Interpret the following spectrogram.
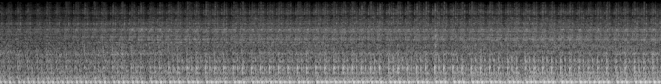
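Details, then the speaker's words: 1973 Triumph T100 twin after restoration, kick-started: even steady twin-cylinder thump about 160 beats a minute, no knocks or misses; runs fine, idle left slightly high, can be turned down later. "that sounds good we're going to leave the idle just a little bit High it can be turned down"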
